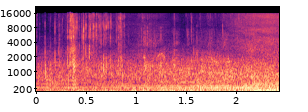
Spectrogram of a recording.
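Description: A distant motor humming steadily at a low pitch, with a few faint clicks in the first half second.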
